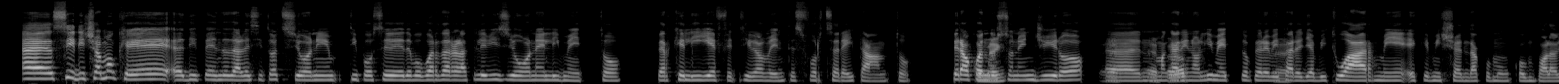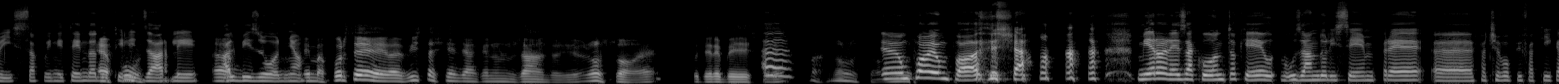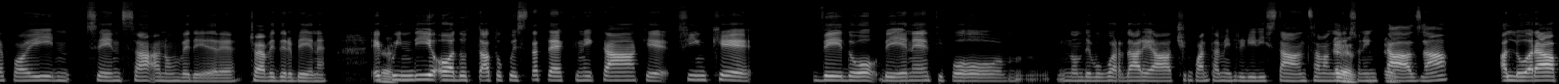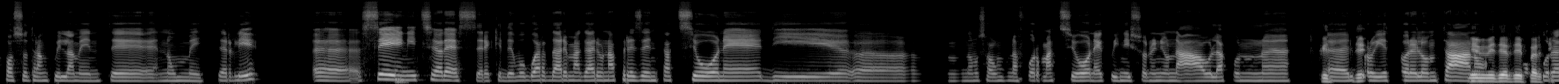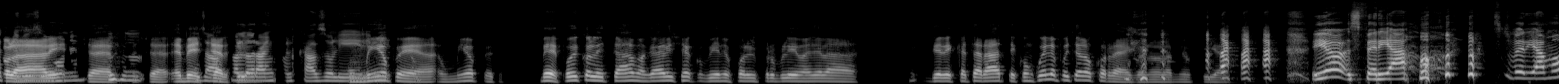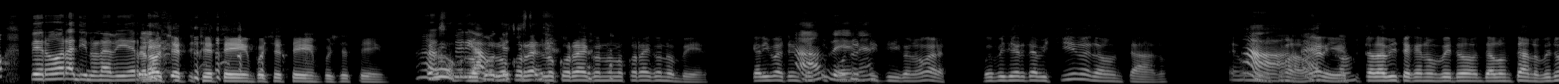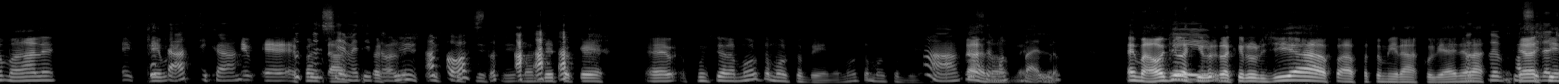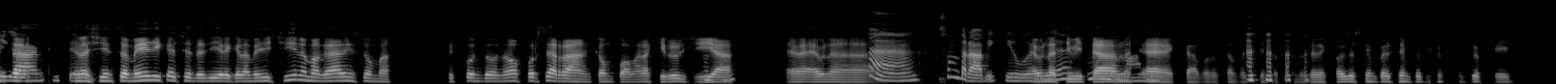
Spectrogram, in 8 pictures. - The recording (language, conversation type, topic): Italian, podcast, Come fai a recuperare le energie dopo una giornata stancante?
- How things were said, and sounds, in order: laughing while speaking: "disciamo"; "diciamo" said as "disciamo"; laugh; "cioè" said as "ceh"; other background noise; laugh; laughing while speaking: "speriamo"; laugh; laugh; laughing while speaking: "t"; chuckle; "Guarda" said as "Guara"; "dice" said as "dì"; laugh; chuckle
